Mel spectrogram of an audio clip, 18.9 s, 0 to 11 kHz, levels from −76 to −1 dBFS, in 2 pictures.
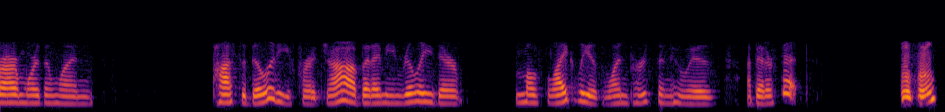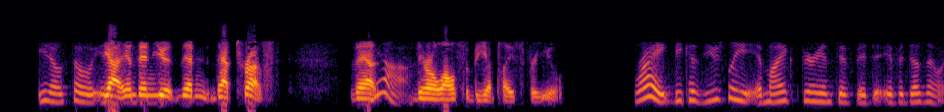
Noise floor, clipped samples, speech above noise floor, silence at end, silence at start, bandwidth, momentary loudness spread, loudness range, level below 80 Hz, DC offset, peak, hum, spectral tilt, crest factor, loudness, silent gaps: -74 dBFS; under 0.1%; 51 dB; 0 s; 0 s; 5.6 kHz; 18 LU; 12 LU; -60 dBFS; under 0.1%; -4 dBFS; none; -9.5 dB/octave; 20 dB; -23 LUFS; none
